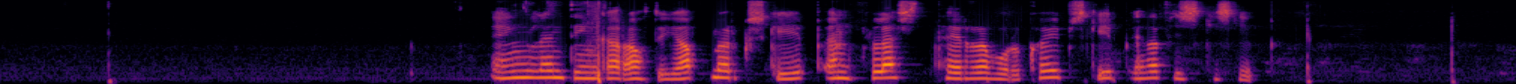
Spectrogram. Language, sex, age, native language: Icelandic, female, 50-59, Icelandic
